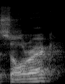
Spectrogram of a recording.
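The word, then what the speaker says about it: Solrac: how you pronounce it Soul rack yeah soul rack yeah it's okay in Reverse my real name is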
